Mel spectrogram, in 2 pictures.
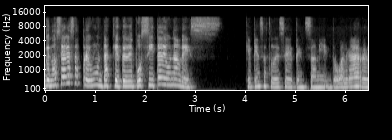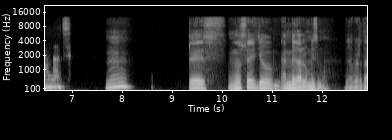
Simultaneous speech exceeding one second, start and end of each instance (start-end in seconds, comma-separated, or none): none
